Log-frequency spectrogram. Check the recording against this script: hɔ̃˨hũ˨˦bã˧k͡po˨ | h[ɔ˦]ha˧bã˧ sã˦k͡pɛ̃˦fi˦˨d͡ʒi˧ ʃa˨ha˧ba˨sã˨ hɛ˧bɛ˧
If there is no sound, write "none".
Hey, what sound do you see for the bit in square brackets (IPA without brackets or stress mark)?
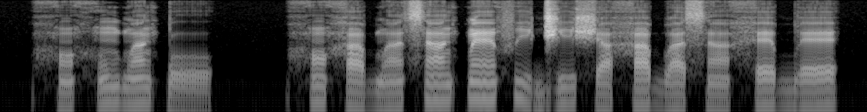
ɔ̃˦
